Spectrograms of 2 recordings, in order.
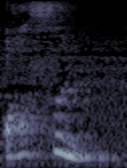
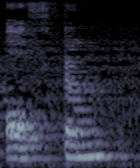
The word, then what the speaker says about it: often: After F also letter T is silent like often. It is not often, soften, no. This is often, soften.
